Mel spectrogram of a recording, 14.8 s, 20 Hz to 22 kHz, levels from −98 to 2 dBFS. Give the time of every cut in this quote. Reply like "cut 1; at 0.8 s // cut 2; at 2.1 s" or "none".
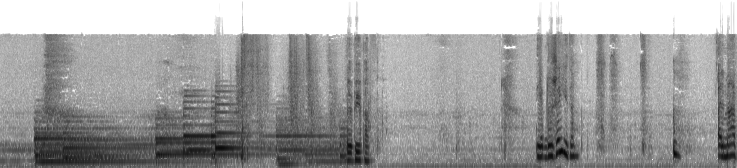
cut 1; at 10.8 s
